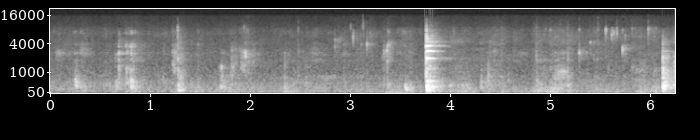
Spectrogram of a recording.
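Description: Quiet close-up chewing of a mouthful of soft rice noodles, with small wet mouth clicks. About four seconds in, a wooden utensil knocks once against the ceramic bowl and rings briefly.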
